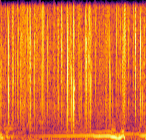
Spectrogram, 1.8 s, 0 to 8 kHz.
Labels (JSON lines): {"label": "biophony, cascading saw", "recorder": "SoundTrap 600 or HydroMoth"}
